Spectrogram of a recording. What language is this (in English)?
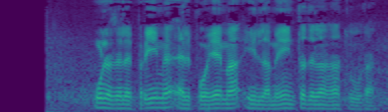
Italian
